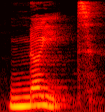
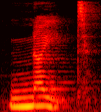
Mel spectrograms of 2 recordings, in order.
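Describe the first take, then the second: The two takes are said the same way.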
